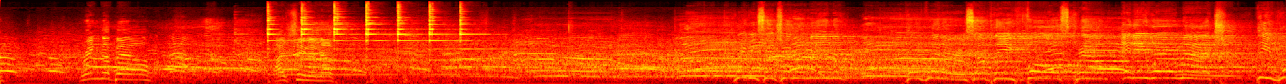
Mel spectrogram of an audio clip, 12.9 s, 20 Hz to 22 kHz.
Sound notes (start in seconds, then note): 2.6 bell ringing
